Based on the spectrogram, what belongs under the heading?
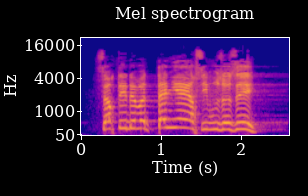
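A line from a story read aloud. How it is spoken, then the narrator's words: Determined shout. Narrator (French): cria-t-il d'une voix décidée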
